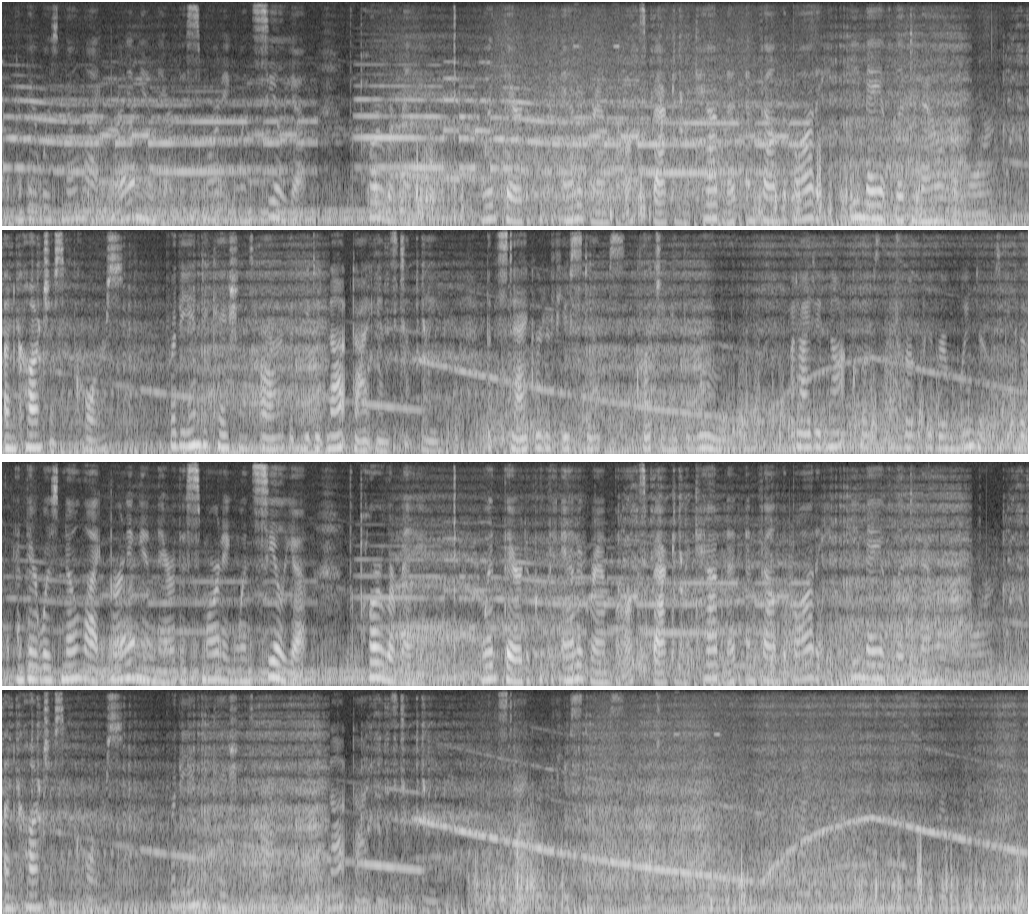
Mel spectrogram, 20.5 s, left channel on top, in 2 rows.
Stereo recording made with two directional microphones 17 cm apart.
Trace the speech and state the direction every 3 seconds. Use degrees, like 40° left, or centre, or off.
50° right, 30° right, centre, 30° left, 40° left, 50° left, 60° left.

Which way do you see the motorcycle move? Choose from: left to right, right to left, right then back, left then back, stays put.
stays put.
